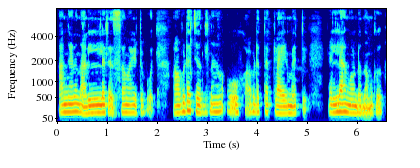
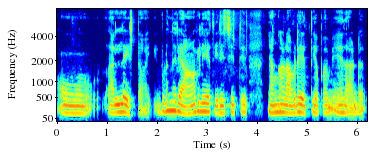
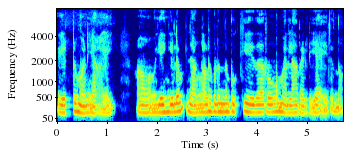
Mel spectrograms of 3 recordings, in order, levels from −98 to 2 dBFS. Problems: low volume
